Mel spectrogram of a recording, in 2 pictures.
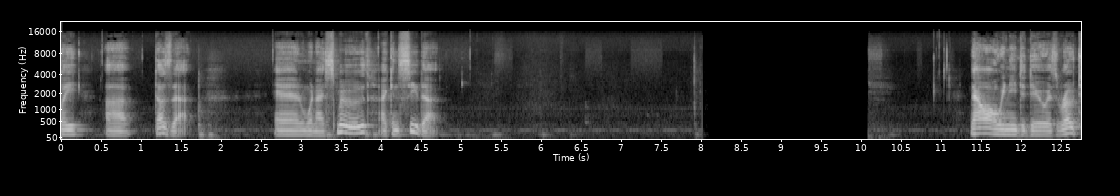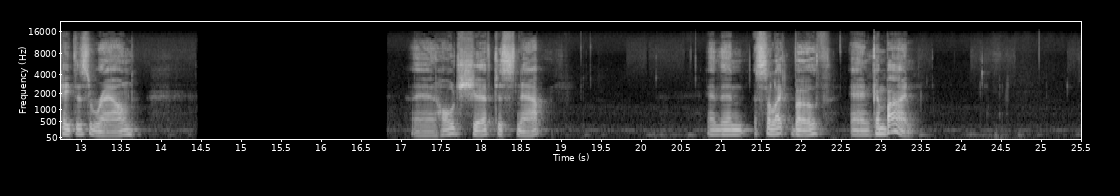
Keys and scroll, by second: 0.0 v, 1.0 c, 10.0 BackSpace, 10.4 super+c, 22.5 shift+super+c.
